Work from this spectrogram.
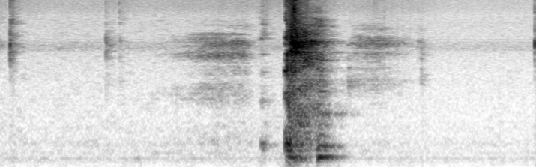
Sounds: Cough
